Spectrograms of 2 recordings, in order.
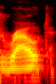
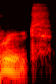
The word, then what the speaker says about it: route: Me, I use route and root. It's whatever one comes out of my mouth is whichever one I say. Same thing with data. It doesn't matter. There's no right way to say it. Both are perfectly fine.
